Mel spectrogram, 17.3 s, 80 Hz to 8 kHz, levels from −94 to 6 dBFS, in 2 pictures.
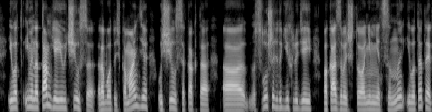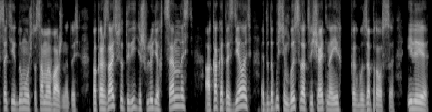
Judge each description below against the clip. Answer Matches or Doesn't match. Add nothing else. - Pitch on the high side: Doesn't match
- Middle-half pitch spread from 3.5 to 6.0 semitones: Matches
